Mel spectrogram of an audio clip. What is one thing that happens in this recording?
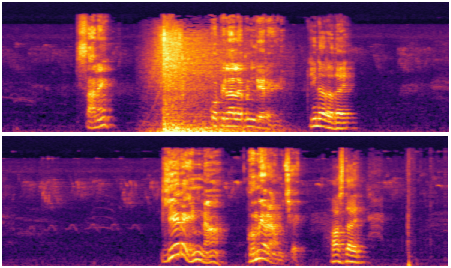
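A middle-aged man speaks calmly and closely.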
